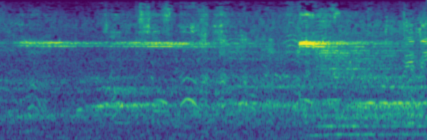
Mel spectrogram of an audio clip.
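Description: Echoing hall din of a wrestling tournament, with coaches and spectators shouting from around the mats. About three seconds in, a short, sharp referee's whistle blast sounds as the action is stopped, and a loud sustained call sets in with it.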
